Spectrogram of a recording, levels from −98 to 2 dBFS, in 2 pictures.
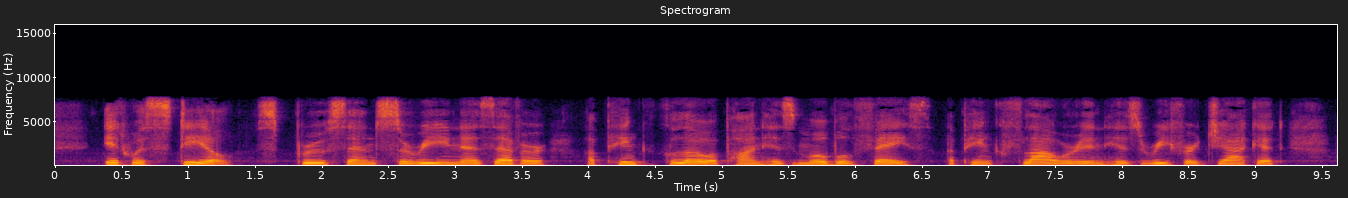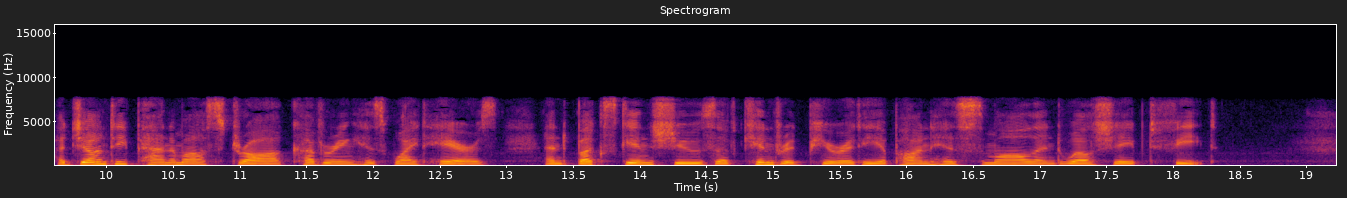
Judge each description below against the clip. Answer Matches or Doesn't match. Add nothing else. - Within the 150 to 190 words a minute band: Doesn't match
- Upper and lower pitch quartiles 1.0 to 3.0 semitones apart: Matches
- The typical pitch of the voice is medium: Matches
